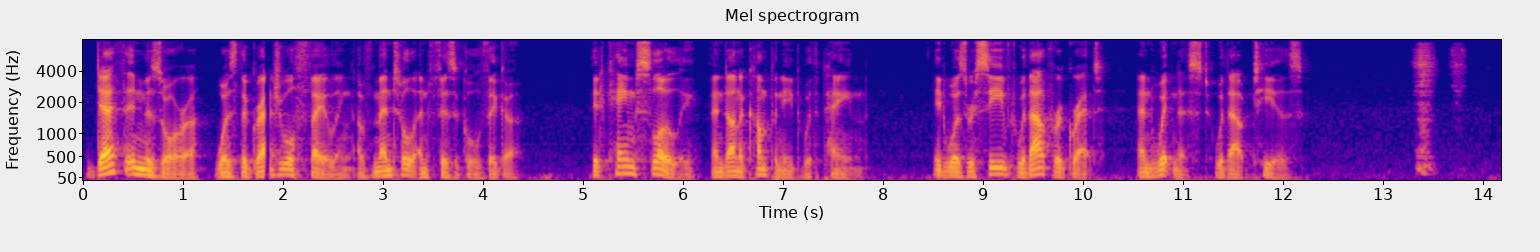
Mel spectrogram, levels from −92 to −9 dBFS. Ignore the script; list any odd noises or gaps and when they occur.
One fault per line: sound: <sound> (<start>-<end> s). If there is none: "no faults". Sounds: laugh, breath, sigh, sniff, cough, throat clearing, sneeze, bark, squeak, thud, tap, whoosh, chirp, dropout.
sound: dropout (1.8-1.9 s)
sound: sniff (13.3-13.9 s)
